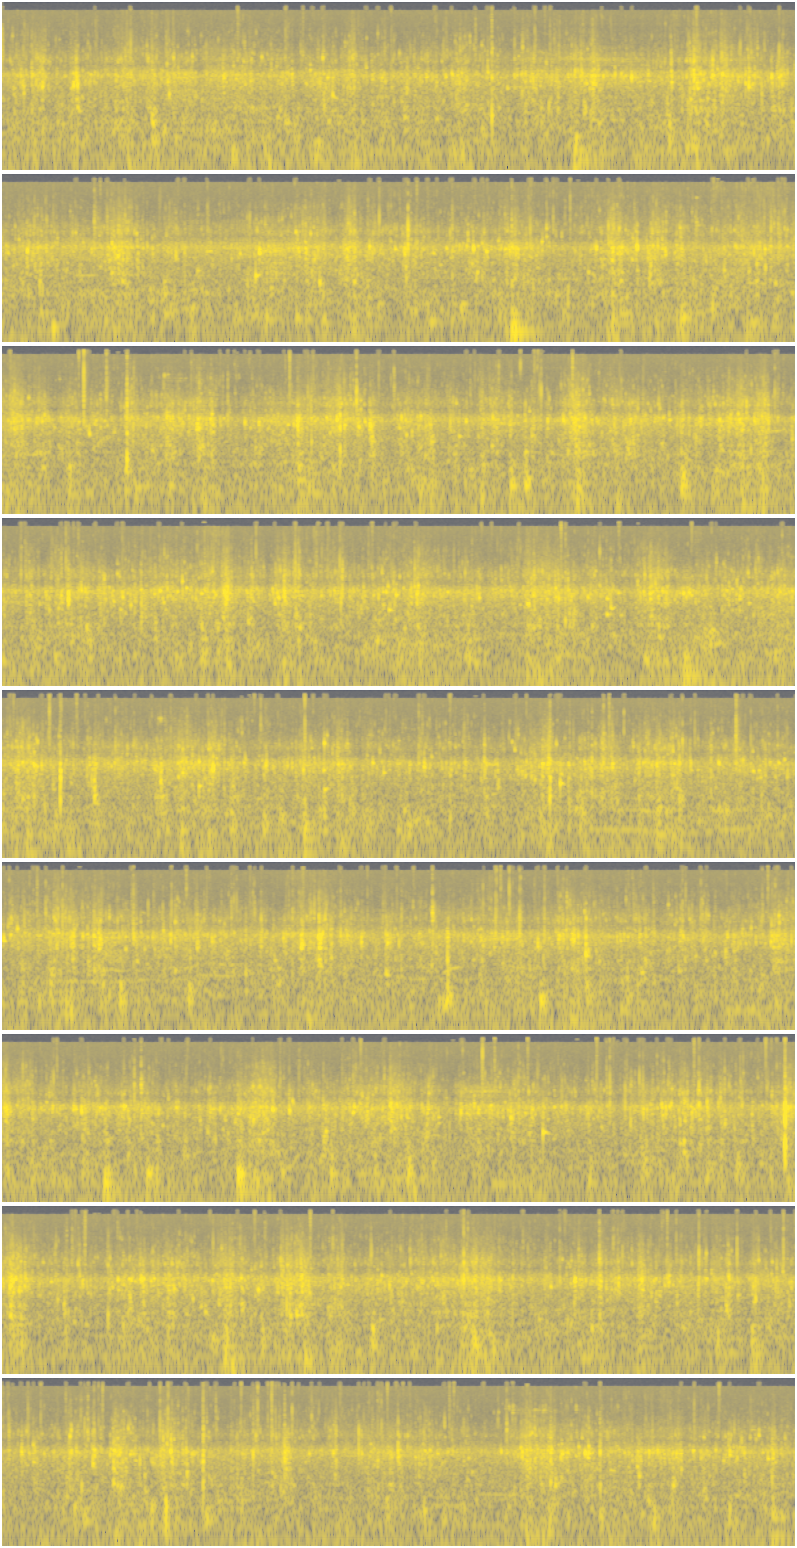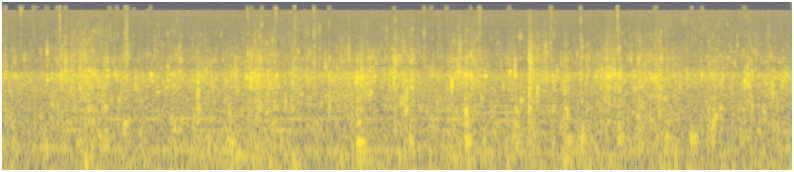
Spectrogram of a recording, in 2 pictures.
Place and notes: Chania, Crete, underwater
another spot for my hydrophone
